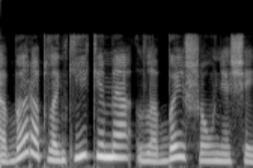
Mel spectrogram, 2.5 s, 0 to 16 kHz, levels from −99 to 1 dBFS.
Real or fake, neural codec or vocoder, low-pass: real; none; 7.2 kHz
